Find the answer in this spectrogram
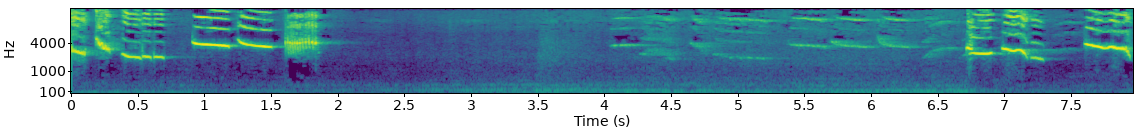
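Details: Oriental magpie-robin singing: short bright whistled notes at the start and end, with a quieter stretch between holding faint distant thin whistles over low background rumble.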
